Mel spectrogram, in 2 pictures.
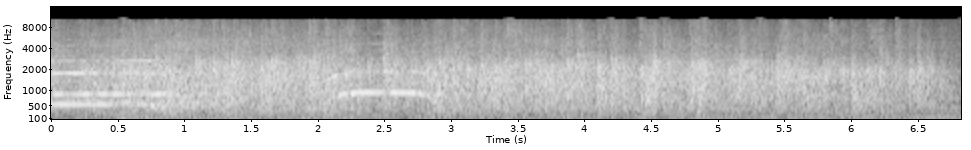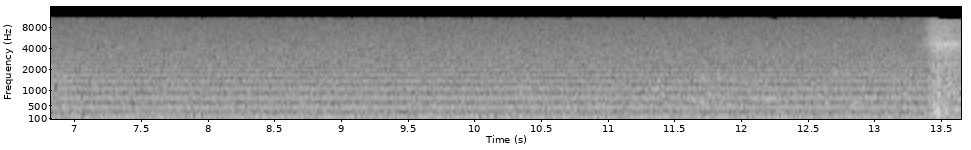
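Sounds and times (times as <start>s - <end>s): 
large audience clapping loudly for a student: 0.0s - 6.8s.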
